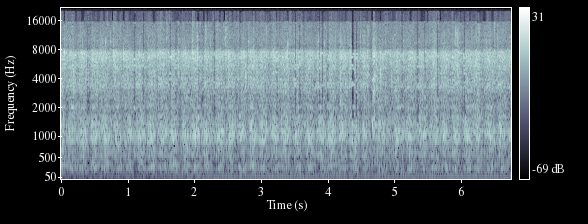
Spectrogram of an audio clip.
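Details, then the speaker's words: Bayliner boat V8, cold weather, after dead battery; labored uneven cranking at roughly three beats a second without catching, failing starter dragging the engine over. Slow cranking, failing starter. "Alright, so we had a dead battery, and it sounds like the starter's going out, but we finally got it running."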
